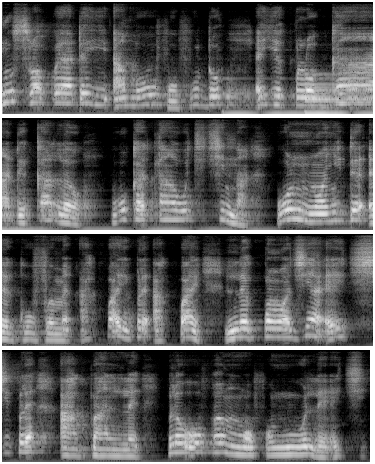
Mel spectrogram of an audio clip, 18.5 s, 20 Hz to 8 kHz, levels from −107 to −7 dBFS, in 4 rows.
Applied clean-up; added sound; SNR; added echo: neural mask model DeepFilterNet 3.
